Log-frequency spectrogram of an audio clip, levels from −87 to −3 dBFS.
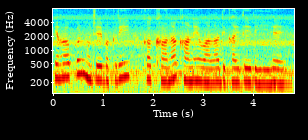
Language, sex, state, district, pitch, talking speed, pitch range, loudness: Hindi, female, Arunachal Pradesh, Lower Dibang Valley, 215 Hz, 150 wpm, 200-250 Hz, -15 LUFS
